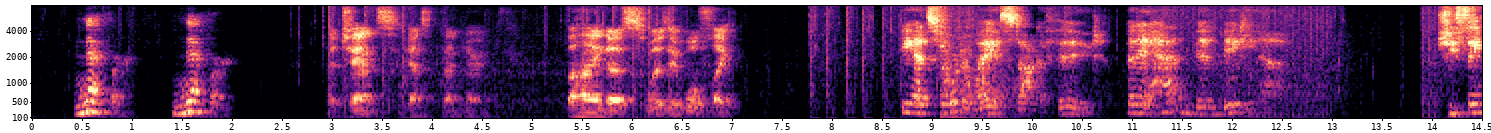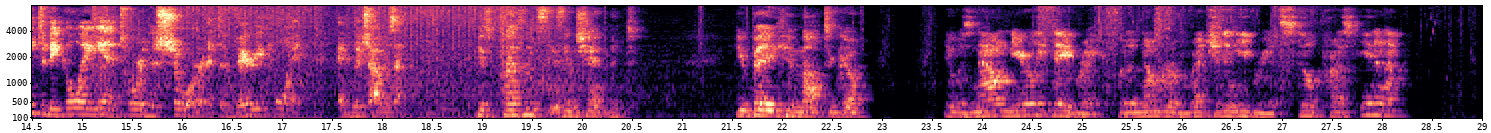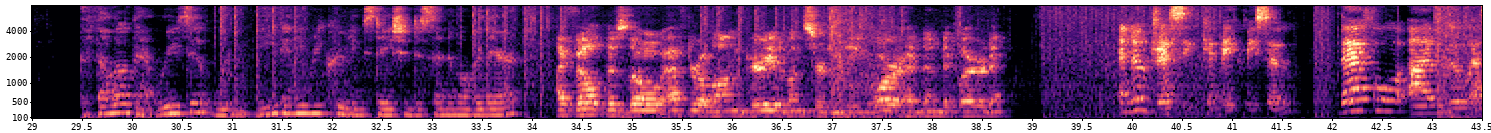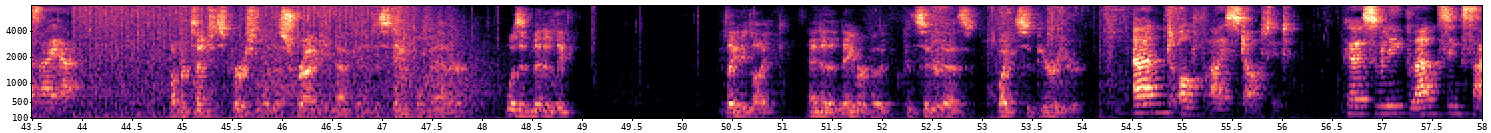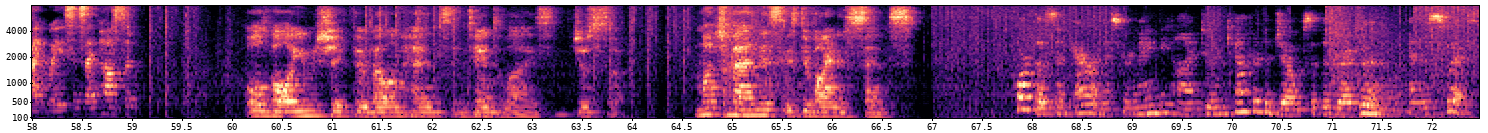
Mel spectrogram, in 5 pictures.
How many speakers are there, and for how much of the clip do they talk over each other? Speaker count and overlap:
10, no overlap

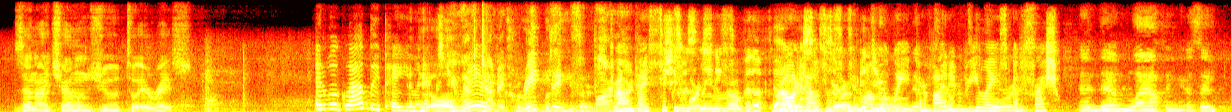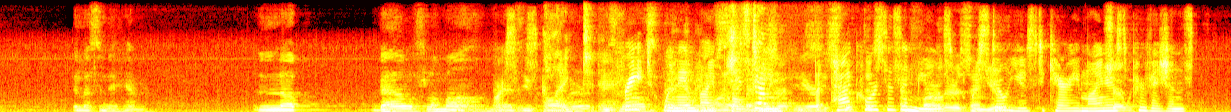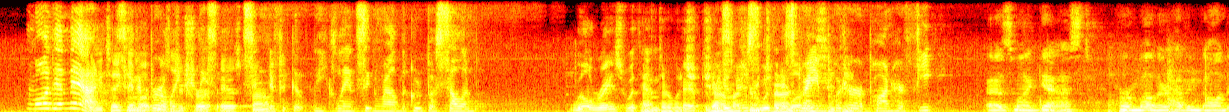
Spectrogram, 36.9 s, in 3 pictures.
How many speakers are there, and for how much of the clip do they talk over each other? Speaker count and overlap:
7, about 47%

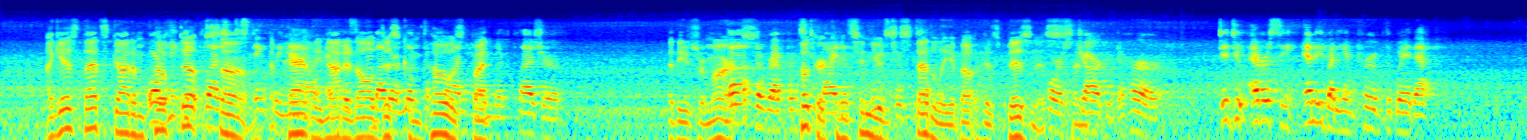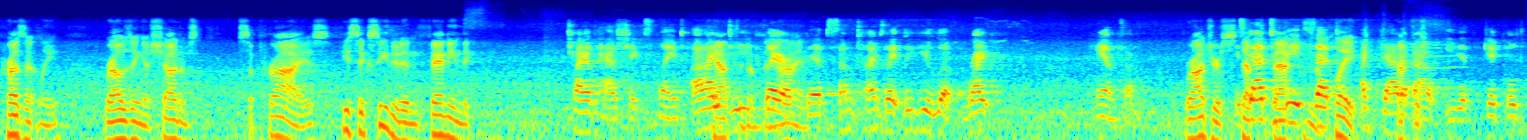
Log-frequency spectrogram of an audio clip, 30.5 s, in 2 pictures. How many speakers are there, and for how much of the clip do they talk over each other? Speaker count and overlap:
2, about 33%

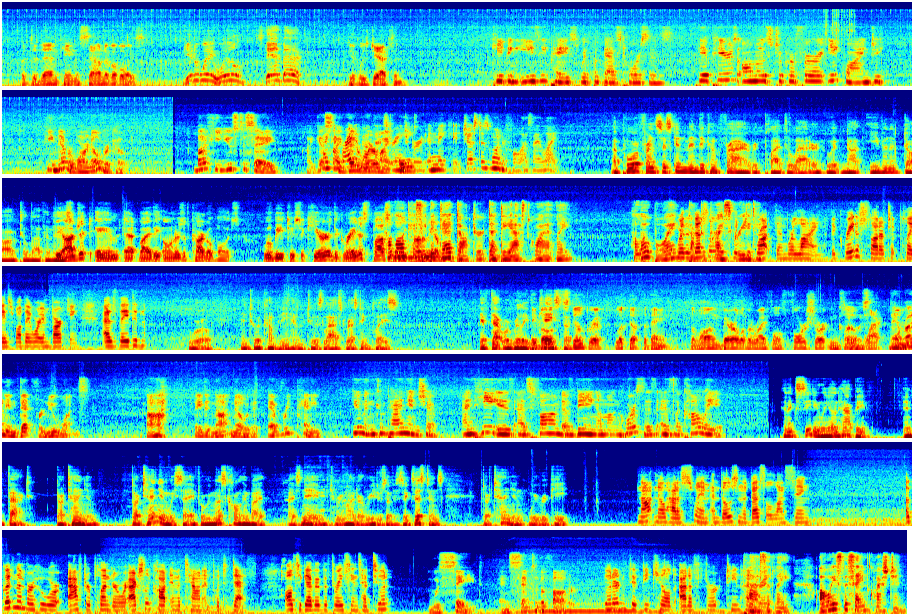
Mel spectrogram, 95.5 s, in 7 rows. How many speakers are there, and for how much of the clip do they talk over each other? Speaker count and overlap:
8, about 7%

